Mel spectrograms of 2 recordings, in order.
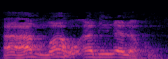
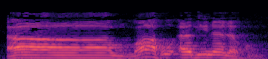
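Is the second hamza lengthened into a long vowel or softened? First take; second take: softened; lengthened. First: The second hamza is softened, between hamza and alif. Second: The second hamza becomes a long drawn-out alif. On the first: "هنا سهلت همزة الوصل" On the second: "هنا أبدلنا همزة الوصل"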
